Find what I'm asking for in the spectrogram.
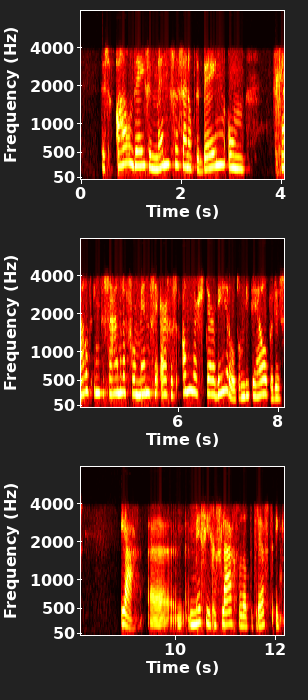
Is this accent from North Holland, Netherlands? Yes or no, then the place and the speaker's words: yes; Schagen, North Holland, Netherlands; En er was in Schagen, waar ik vandaan kom, ook een AZC.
